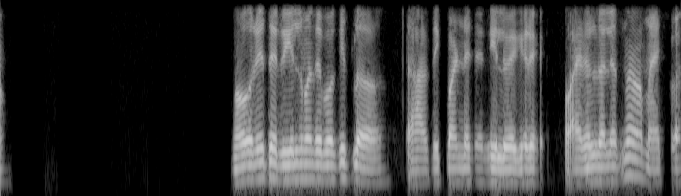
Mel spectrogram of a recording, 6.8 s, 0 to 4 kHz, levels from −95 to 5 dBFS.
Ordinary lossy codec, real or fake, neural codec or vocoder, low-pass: none; real; none; 3.6 kHz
